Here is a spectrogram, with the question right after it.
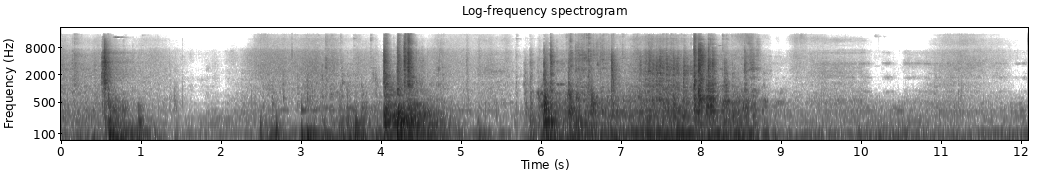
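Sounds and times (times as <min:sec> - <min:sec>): low steady hum: 0:00.0 - 0:12.0
elevator door rattling and banging shut: 0:03.8 - 0:05.0.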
